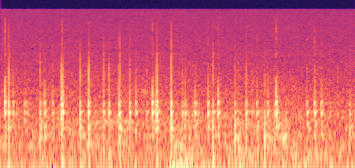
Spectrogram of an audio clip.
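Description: A hollow, silvered mercury glass Christmas bauble with a metal cap is tapped and scratched with fingernails. Quick, soft clicking taps with tonal glassy ring mix with light scratching over a low rumble. The sound is quiet and dull, and each tap fades almost at once.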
